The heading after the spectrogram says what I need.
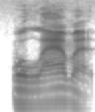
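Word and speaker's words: Willamette: Like what's the name of the river that cuts through Portland? The Wamit. Wamut. That's right.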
